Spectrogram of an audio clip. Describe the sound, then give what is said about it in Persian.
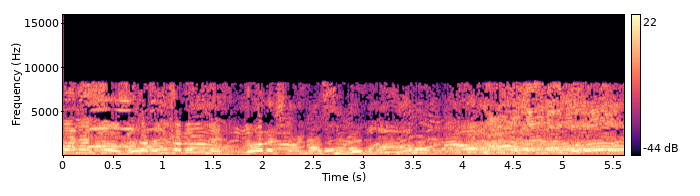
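A restless crowd, gathered in a street around the bloodied, badly beaten Mohammad Ali Rasekhnia, murmurs continuously, many overlapping voices blending into an agitated babble with no single speaker standing out, steady and fairly loud throughout. “مردمی که دور محمد علی راسخ‌نیا حلقه زدند با دیدن چهره درهم شکسته و خونین او بیقرار هستند، بیتابی می کنند.”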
